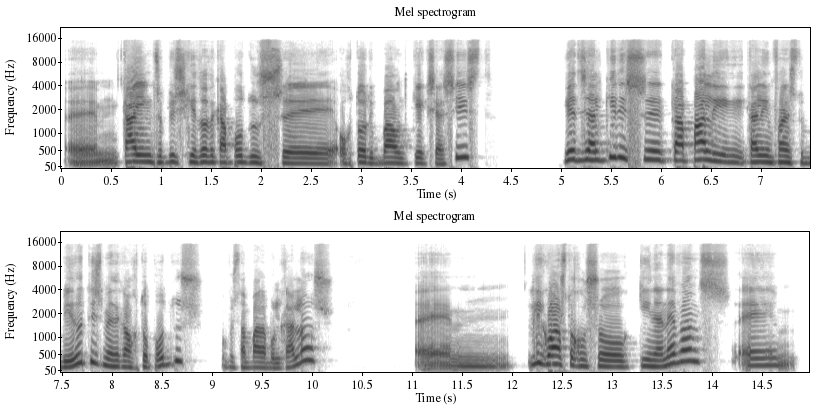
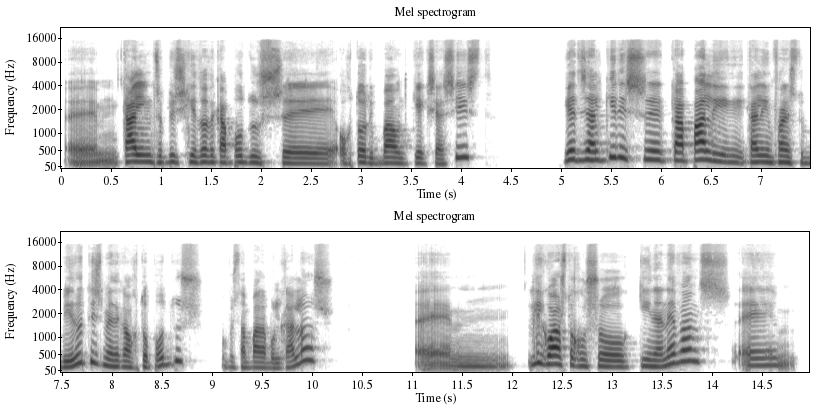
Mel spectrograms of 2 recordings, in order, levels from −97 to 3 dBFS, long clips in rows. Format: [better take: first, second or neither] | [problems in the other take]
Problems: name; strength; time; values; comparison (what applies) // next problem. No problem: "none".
second | distortion; slight; 10 dB below the speech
